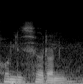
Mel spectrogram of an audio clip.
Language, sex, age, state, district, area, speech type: Bodo, male, 18-30, Assam, Chirang, rural, spontaneous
